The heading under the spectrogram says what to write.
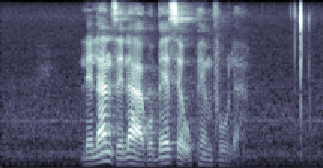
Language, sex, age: Swati, male, 23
